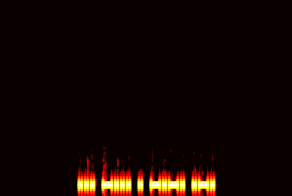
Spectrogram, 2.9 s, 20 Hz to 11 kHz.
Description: Morse code, heard as a keyed tone, about 38 wpm, 690 Hz. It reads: SBECR
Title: Code Groups - 5 Letters - 40wpm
